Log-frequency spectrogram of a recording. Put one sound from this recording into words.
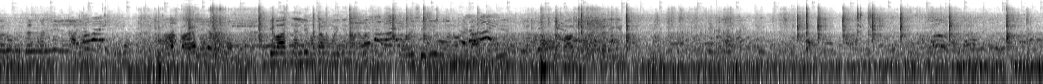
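Utensils clink and clatter nearby.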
